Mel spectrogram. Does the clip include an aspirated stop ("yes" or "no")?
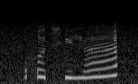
yes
